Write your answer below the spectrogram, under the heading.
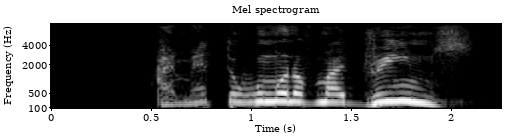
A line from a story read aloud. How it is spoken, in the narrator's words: said, raising his voice beyond a whisper and talking excitedly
